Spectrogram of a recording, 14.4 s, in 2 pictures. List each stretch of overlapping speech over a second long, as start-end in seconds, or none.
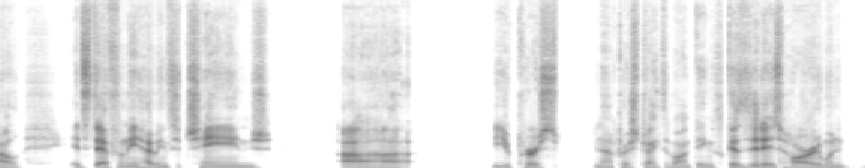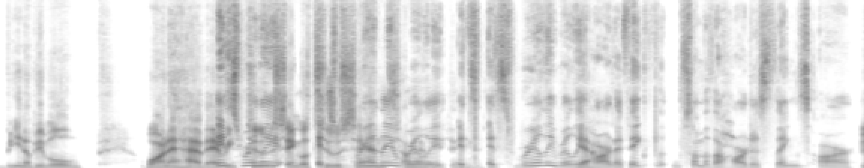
9.0-11.2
